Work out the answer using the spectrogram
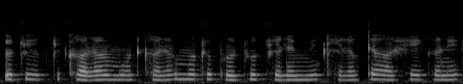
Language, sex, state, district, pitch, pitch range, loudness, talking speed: Bengali, female, West Bengal, Malda, 220 Hz, 215-230 Hz, -37 LUFS, 140 wpm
